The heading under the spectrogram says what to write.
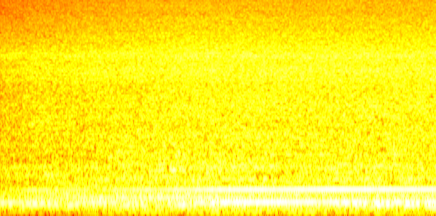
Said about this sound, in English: He is before the line right now, spooling things up, getting the truck nice and warm. Staging the truck.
